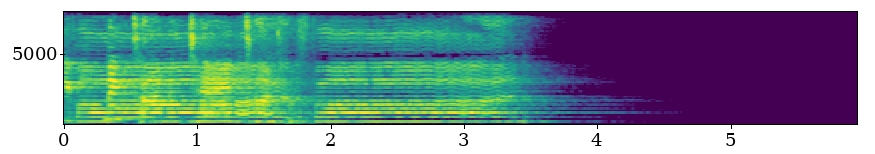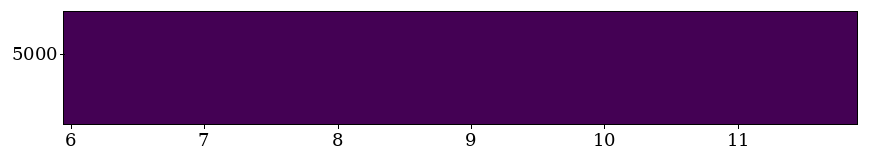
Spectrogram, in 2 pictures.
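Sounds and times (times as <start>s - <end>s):
a capella vocals: 0.0s - 4.0s.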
